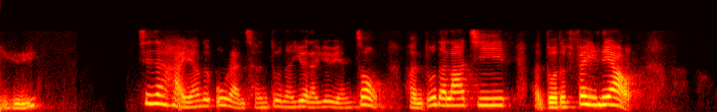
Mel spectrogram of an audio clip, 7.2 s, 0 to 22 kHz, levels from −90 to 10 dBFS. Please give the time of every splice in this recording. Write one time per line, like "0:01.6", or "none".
none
